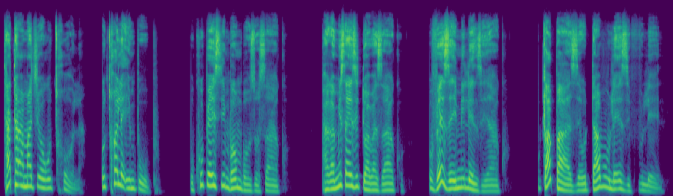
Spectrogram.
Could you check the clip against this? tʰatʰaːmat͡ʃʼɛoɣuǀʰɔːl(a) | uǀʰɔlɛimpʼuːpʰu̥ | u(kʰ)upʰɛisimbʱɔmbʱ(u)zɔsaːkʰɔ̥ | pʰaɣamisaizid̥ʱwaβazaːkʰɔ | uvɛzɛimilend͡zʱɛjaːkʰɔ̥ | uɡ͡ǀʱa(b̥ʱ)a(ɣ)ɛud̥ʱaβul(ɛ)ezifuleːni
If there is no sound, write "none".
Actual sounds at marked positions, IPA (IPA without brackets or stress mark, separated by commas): a, kʰ, ɔ, b̥ʱ, z, ɛ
